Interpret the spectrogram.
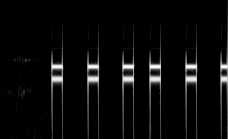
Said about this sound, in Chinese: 先生您好，请您用键盘按置会员卡号。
